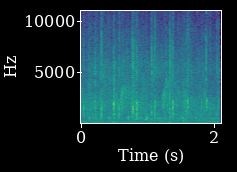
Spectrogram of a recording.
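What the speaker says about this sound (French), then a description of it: "Et on applaudit Sylvain." A television studio audience on the set of a French blind-dating show applauds, the clapping fairly faint and brief, with scattered sharper claps in a short burst.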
